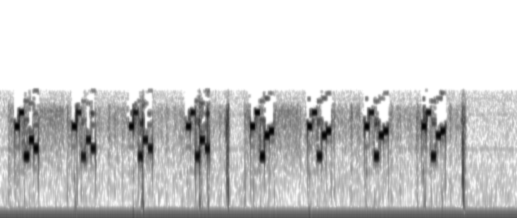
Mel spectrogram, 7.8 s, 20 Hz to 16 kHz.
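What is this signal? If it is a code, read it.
Five-tone selective call (ZVEI), heard as quick runs of five tones, tones of about 70 ms. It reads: 88153 88153 88153 88167 88167 88167 88167
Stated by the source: ZVEI five-tone selective call 88133 received by SDR.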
